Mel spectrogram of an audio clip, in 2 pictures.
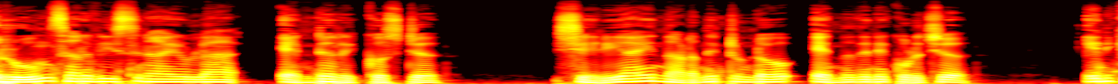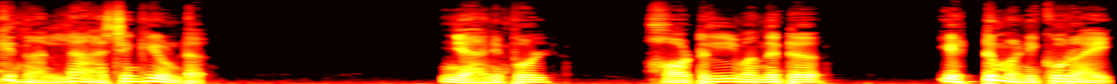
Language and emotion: Malayalam, fearful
